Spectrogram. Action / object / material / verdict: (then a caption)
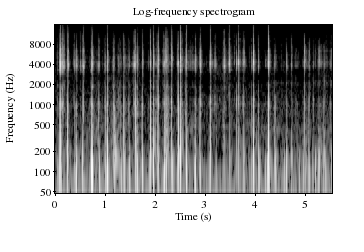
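tap / small plastic dome lid / plastic / none. A small, hollow, empty clear plastic dome lid held in the hands is tapped and scratched with the fingertips and nails. About 32 quick, dry, irregular taps sound in close succession, each a sharp click with a low thump and a bright, hollow plastic ring that dies away almost instantly, with faint scratching between them.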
